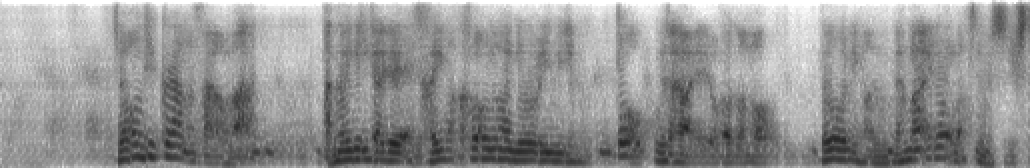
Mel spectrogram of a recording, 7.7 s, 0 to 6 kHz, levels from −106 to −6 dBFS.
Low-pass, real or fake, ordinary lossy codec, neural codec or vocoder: 5.4 kHz; fake; Opus, 64 kbps; codec, 16 kHz, 0.5 kbps, FreqCodec, smaller model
